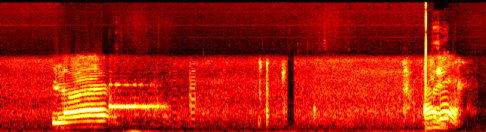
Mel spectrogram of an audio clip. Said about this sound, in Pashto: خیر، پر حال ټیلیفون متاسفانه قطع کېږي.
